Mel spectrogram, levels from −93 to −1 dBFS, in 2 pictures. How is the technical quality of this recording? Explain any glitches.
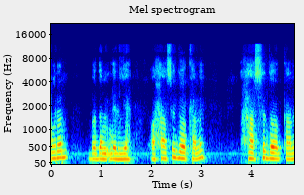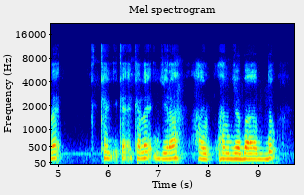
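Codec damage throughout limits the quality. From start to finish there is plainly audible Opus compression. Nothing remains above 12.1 kHz, and the speech sounds hoarse and somewhat muffled. That fits a low rate around 16 kbps, likely pushing the encoder into its hybrid speech mode. Grainy roughness rather than MP3-style swirling marks it as Opus.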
